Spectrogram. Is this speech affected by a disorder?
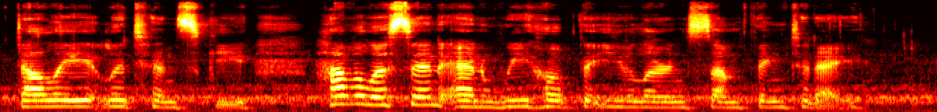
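No.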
